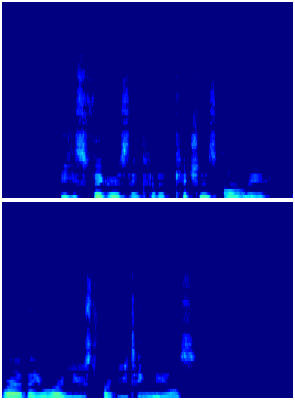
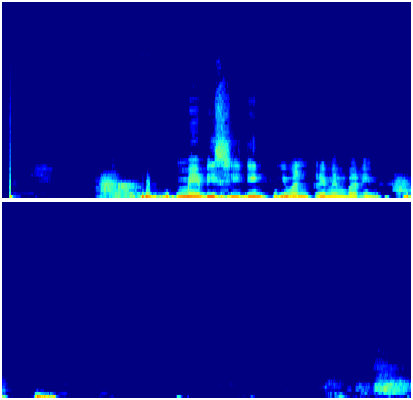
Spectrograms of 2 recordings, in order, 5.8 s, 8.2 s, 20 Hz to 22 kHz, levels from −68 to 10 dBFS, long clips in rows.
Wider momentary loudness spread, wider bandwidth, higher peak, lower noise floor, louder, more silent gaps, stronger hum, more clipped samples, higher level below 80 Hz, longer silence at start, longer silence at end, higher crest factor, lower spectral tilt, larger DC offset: second, 10 LU vs 17 LU; first, 16 kHz vs 12 kHz; second, -26 dBFS vs -2 dBFS; first, under -90 dBFS vs -80 dBFS; second, -41 LUFS vs -18 LUFS; neither; neither; neither; second, -78 dBFS vs -40 dBFS; first, 0.6 s vs 0.05 s; first, 1 s vs 0.05 s; about the same, 16 dB vs 18 dB; second, -4.5 dB/octave vs -7.5 dB/octave; neither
